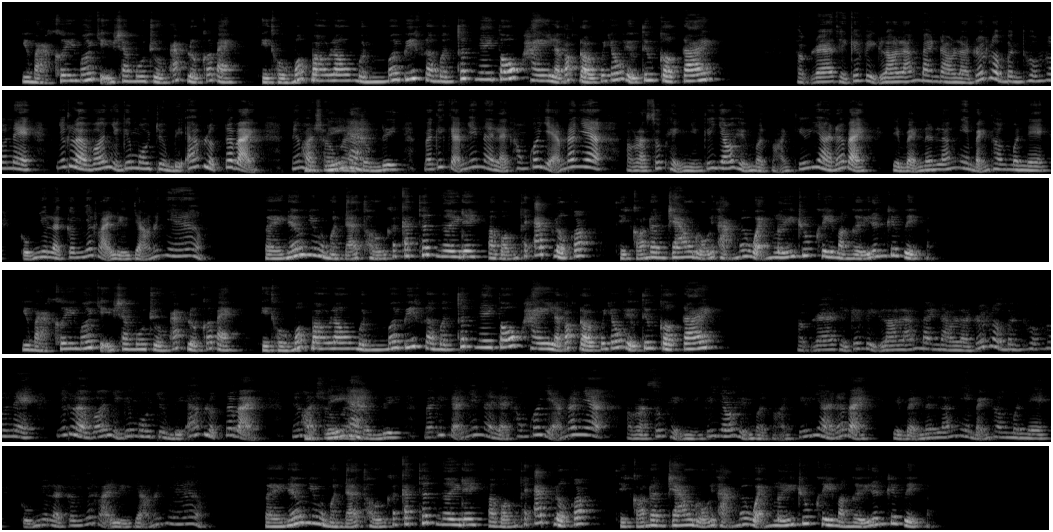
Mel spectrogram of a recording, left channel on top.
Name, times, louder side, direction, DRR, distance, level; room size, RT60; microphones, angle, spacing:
voice 1, 0.2-2.3 2.6-7.1 13.5-14.1 23.6-26.8 27.2-30.2, left 1 dB, 5° left, 0 dB, 0.6 m, -28 dB
voice 2, 7.9-14.5 14.7-19.1 19.4-20.9 21.2-23.0, left 5 dB, 80° left, 8 dB, 0.4 m, -33 dB
4.3 x 2.1 x 2.4 m, 0.30 s
head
